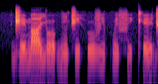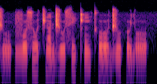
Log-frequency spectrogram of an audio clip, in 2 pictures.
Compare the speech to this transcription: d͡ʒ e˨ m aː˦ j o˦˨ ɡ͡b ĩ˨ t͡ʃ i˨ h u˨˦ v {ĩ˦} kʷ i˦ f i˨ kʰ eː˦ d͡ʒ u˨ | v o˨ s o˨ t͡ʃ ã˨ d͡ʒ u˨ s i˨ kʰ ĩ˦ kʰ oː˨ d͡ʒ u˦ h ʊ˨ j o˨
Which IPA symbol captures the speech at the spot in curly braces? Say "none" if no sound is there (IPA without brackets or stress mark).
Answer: i˦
